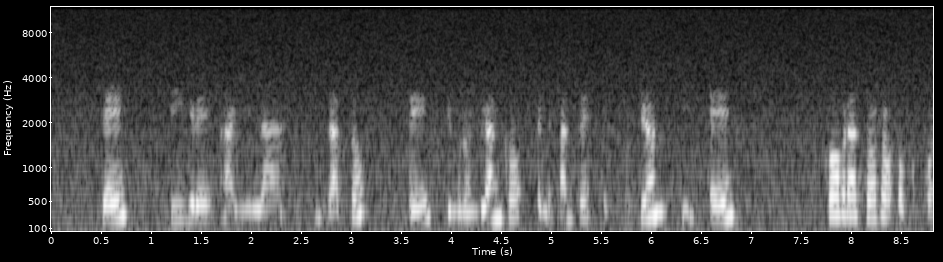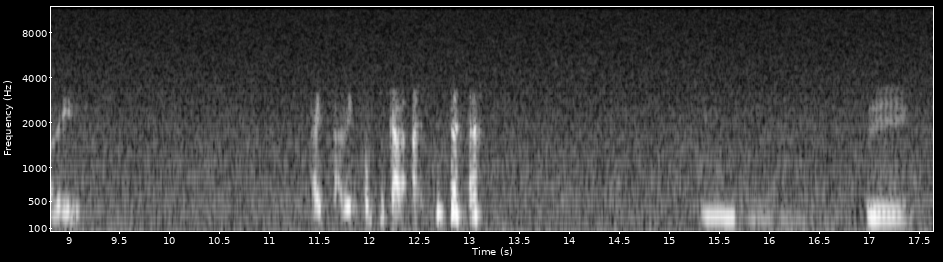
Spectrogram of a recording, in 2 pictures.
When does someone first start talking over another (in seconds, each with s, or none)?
none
